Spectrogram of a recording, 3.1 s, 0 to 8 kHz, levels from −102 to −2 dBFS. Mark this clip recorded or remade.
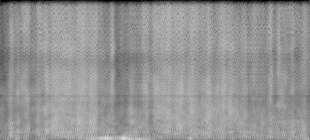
remade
